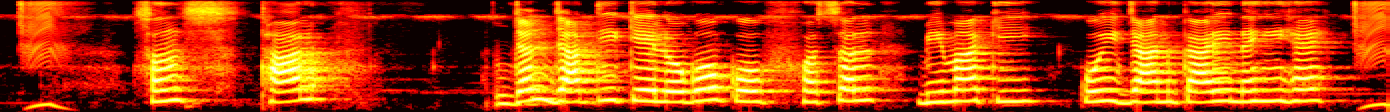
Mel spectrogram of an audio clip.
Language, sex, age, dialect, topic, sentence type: Hindi, female, 36-40, Garhwali, banking, statement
